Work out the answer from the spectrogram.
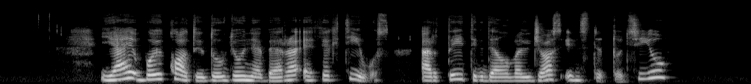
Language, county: Lithuanian, Utena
